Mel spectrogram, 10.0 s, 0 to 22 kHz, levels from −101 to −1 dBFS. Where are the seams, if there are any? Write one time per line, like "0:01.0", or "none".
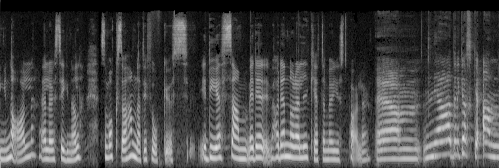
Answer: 0:07.4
